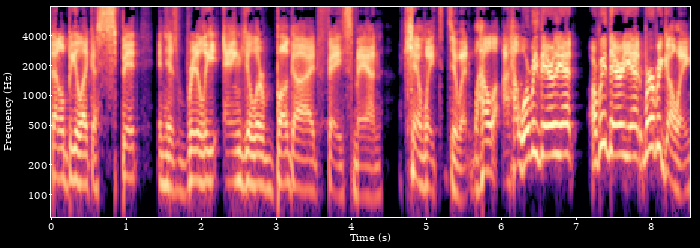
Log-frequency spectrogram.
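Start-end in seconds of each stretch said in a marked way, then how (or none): 5.7-8.5 very high, rowdy shouting, over and over. Player characters lagging behind the group in a roleplay scene: yelling. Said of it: "start yelling this".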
